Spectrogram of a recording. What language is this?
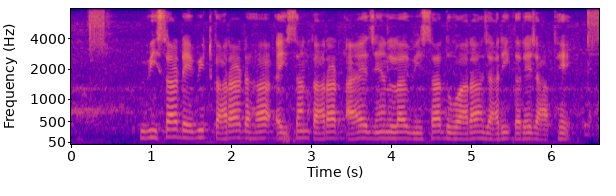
Chhattisgarhi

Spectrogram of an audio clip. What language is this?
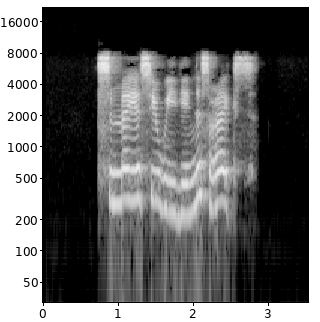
Kabyle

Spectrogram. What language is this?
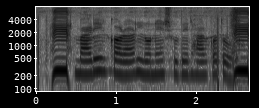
Bangla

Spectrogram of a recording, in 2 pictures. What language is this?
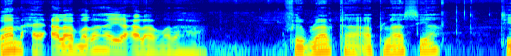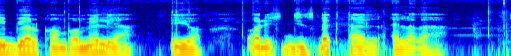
Somali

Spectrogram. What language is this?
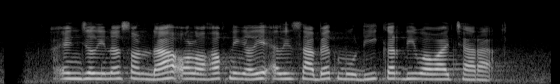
Sundanese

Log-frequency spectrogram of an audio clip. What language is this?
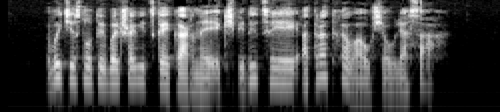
Belarusian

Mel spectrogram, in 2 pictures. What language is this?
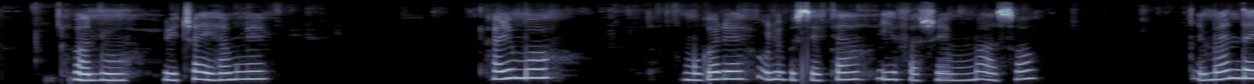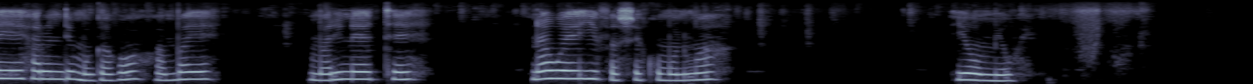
Kinyarwanda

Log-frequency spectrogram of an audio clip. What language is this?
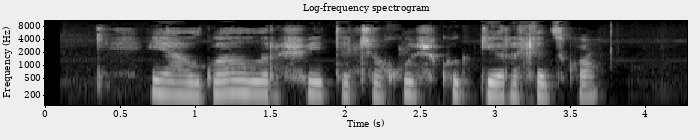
Abkhazian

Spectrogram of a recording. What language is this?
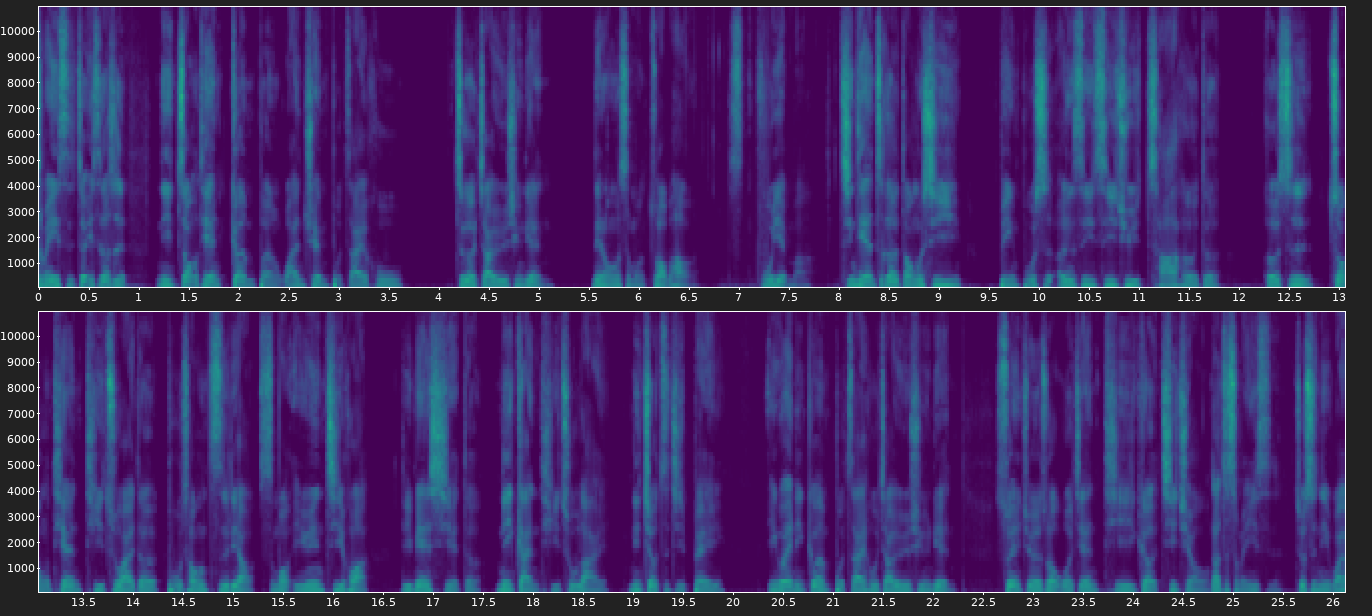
Chinese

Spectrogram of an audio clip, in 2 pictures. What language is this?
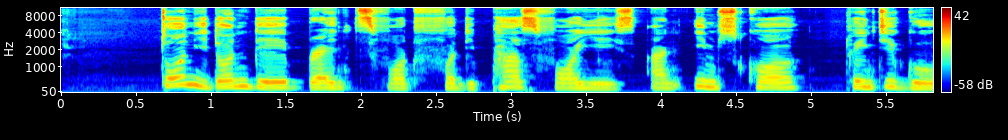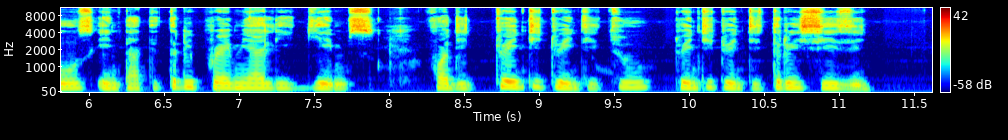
Nigerian Pidgin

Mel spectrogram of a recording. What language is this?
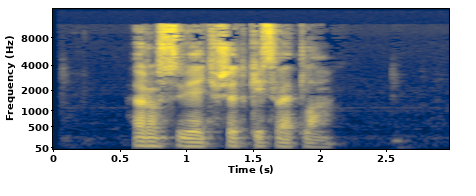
Slovak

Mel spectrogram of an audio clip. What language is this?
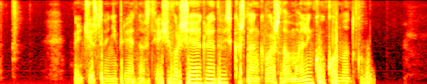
Russian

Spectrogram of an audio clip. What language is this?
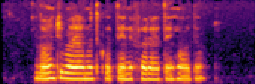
Divehi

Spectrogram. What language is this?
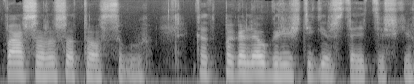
Lithuanian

